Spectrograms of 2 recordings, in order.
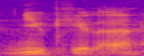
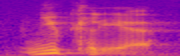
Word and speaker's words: nuclear: it's not actually pronounced nucular it's a nuclear as in the word uh nucleus of an atom the nucleus yeah no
